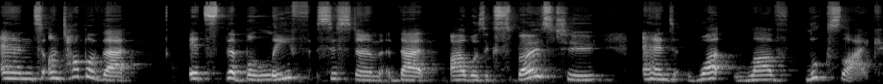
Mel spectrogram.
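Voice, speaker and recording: Very slow delivery in an Australian accent, with very wide pitch swings. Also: woman. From Sydney, Australia. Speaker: life confidence coach. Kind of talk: podcast interview.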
